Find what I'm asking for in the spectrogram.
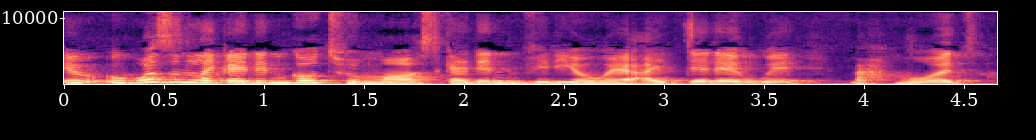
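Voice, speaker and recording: Audible room echo surrounds a woman whose somewhat breathy voice carries lively intonation. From Ireland. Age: 20s. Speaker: vlogger. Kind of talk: personal testimony. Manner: casual.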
